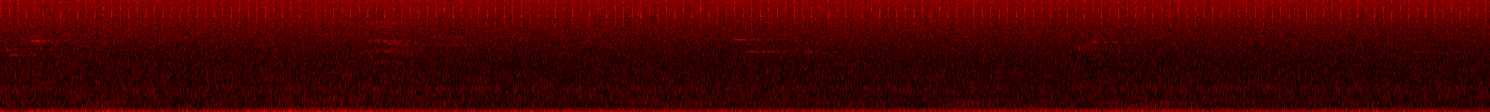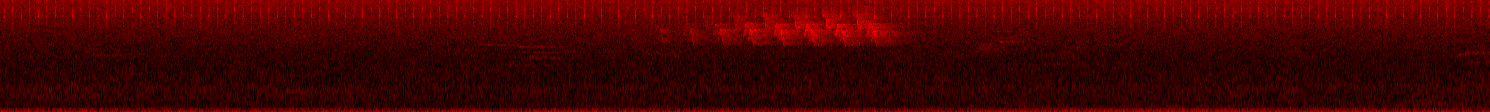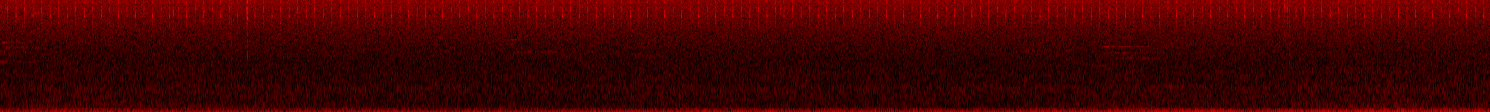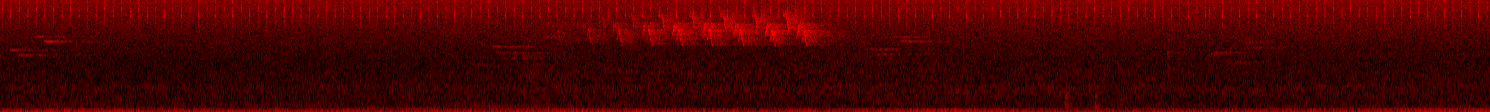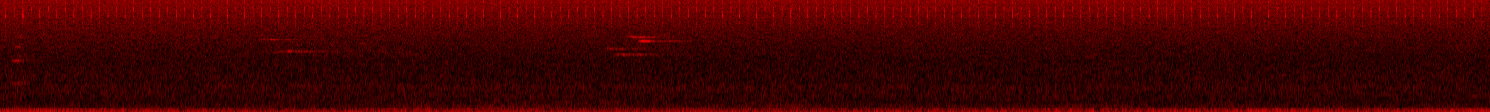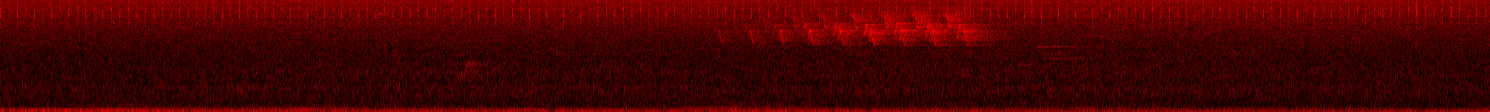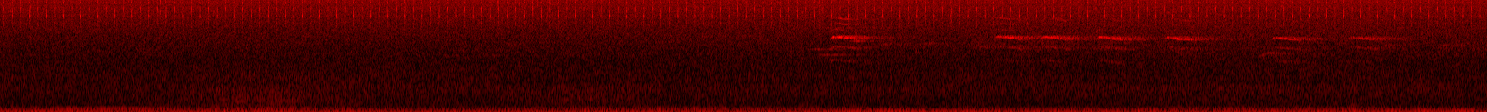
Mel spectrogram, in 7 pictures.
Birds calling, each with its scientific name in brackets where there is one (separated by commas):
Blue Jay (Cyanocitta cristata), Red-bellied Woodpecker (Melanerpes carolinus), Wood Thrush (Hylocichla mustelina), Ovenbird (Seiurus aurocapilla)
